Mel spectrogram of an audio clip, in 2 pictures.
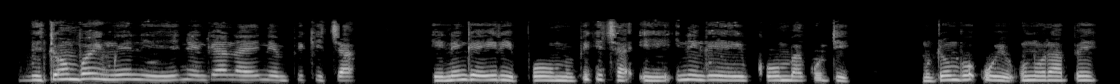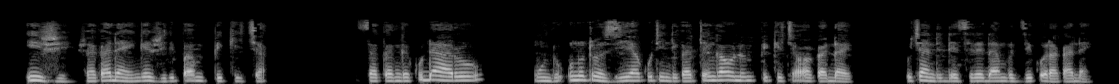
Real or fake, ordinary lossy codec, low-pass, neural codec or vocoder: real; MP3, 32 kbps; 9.9 kHz; none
